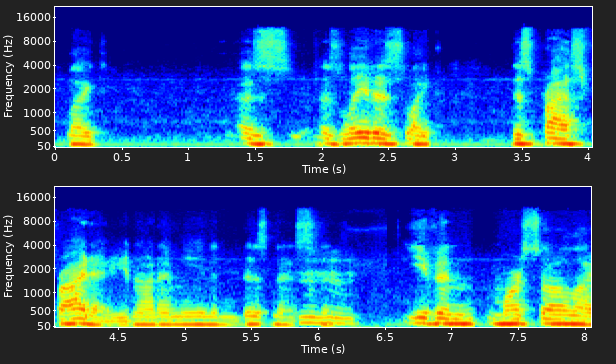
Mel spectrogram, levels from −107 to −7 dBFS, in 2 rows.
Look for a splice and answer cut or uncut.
cut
